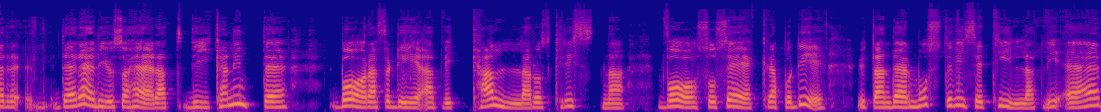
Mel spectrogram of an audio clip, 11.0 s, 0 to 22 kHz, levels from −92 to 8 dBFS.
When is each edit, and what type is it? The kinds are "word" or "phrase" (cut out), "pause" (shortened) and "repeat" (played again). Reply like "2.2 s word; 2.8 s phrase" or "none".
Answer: none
